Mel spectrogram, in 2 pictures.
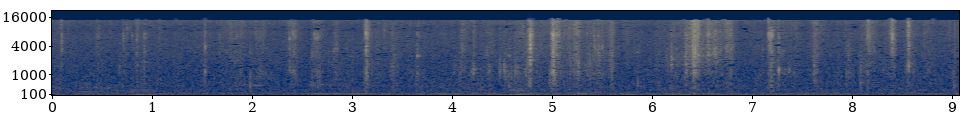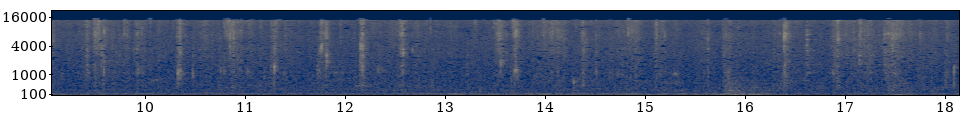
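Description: Close-up chewing and mouth sounds of eating koraishutir kochuri (green-pea-stuffed fried bread) with dum aloo, with many irregular sharp clicks, along with fingers tearing the fried bread.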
